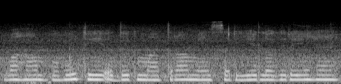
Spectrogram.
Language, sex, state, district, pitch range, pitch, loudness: Hindi, female, Punjab, Fazilka, 210-220 Hz, 215 Hz, -13 LUFS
